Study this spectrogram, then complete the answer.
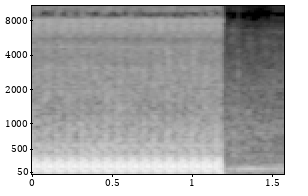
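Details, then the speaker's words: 1994 Honda Magna 750 VF750C V4 after fuel line repair and airbox reinstall: steady, even low burble with smooth regular pulse, no knocks or misses, then engine cut off; normal idle. "Too much air, too much choke. She's happy."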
